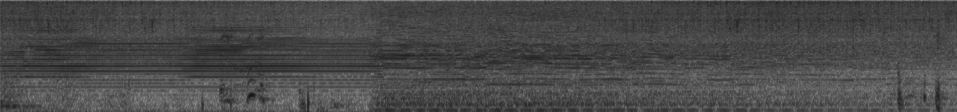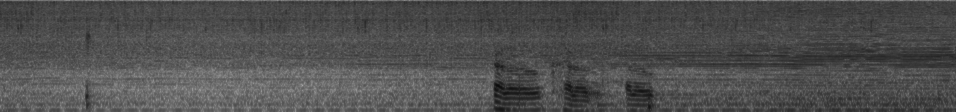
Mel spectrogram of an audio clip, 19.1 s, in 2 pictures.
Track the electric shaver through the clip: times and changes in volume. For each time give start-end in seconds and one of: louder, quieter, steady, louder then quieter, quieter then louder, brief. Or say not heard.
0.0-19.0 quieter then louder.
